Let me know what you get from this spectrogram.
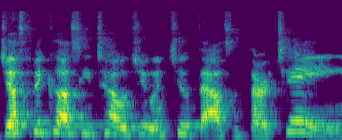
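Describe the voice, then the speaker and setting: With a Southern US accent, a woman speaks at a moderate pace in a bright, sharp tone. Her pitch swings very widely. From US South. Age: 60s. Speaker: author and lifestyle strategist. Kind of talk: casual interview.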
